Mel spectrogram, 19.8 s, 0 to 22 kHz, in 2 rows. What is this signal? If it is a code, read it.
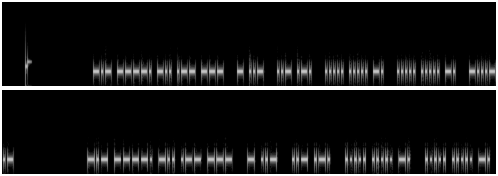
Morse code, heard as a keyed tone, about 30 wpm, 700 Hz. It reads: K9DWO TU UR 55N 55N <BK> K9DWO TU UR 55N 55N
